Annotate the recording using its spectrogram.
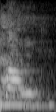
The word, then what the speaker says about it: Nanban: I don't know how you pronounce Nanban. – It. – Nanban. – N-A-N-B-A-N.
